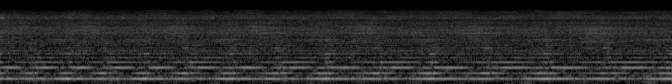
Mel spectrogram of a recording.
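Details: Avid CNC Benchtop Pro desktop gantry router with a CNCDepot S30C 2.2kW spindle at 15,000 rpm, cutting A36 mild steel at 100 ipm with 0.03 stepover and Fogbuster coolant; even, steady singing tone around 270 Hz with no chatter; healthy spindle, straw-colored chips.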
